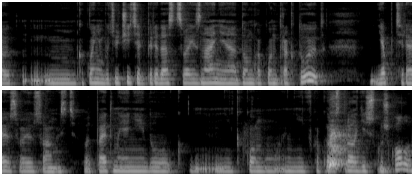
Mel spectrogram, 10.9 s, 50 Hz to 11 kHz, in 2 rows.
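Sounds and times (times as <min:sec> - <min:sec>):
speech: 0:00.0 - 0:10.9
dog barking: 0:09.8 - 0:10.2.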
